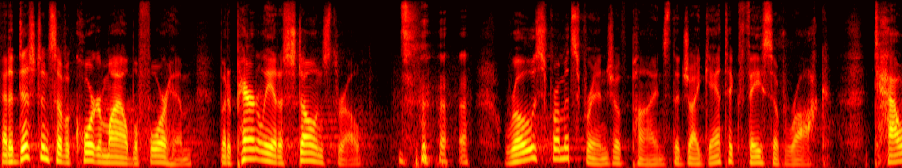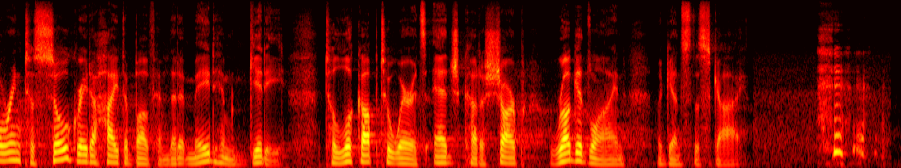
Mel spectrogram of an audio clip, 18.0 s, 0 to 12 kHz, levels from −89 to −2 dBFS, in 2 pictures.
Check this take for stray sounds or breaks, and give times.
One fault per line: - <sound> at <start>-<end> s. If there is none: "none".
- laugh at 4.0-4.7 s
- laugh at 17.2-17.9 s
